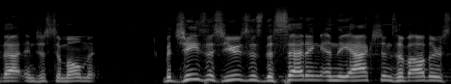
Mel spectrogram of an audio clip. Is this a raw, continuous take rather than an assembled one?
yes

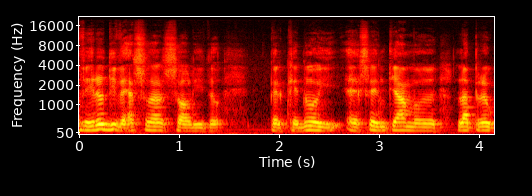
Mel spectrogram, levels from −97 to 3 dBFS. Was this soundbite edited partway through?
yes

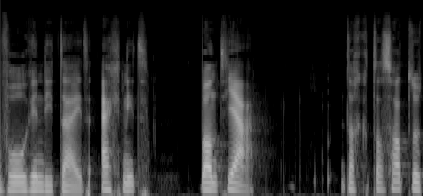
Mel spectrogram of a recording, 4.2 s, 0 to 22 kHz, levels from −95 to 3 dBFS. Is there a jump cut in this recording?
no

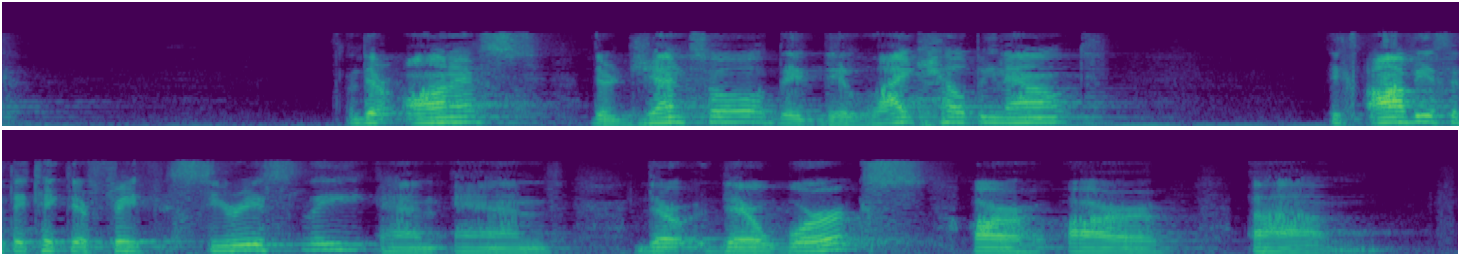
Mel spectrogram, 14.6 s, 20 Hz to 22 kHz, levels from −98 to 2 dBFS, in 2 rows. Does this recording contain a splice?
no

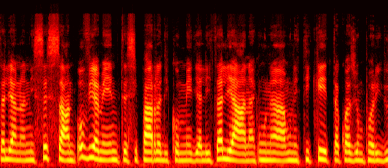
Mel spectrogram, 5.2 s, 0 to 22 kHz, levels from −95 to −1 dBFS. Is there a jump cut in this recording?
yes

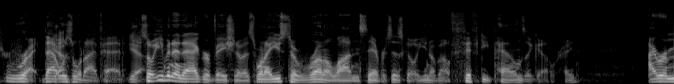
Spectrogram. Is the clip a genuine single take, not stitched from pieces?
yes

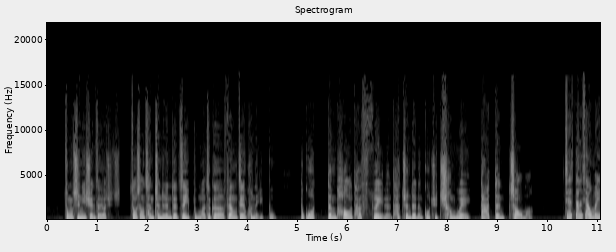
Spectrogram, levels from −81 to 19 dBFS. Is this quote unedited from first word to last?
yes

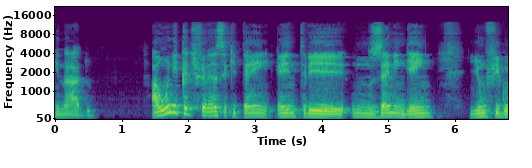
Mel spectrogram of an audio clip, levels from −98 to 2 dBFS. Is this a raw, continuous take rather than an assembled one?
no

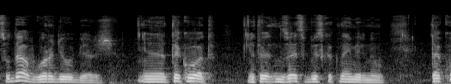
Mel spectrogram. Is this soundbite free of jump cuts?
no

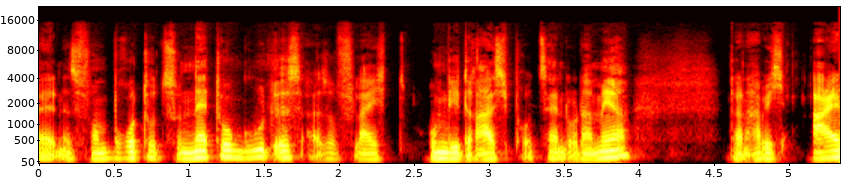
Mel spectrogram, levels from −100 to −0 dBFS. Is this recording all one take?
yes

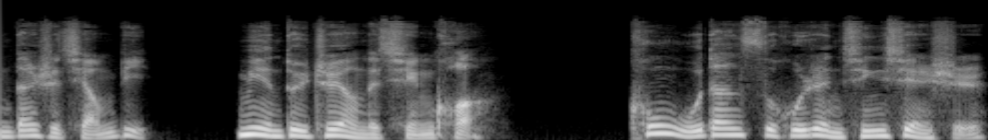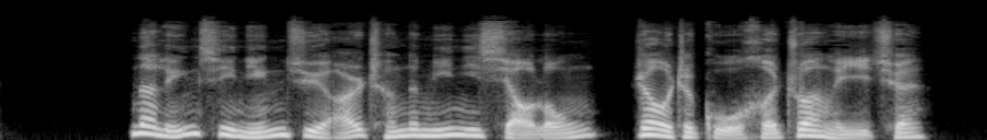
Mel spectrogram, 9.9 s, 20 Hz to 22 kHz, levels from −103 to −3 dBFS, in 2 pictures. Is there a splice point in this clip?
yes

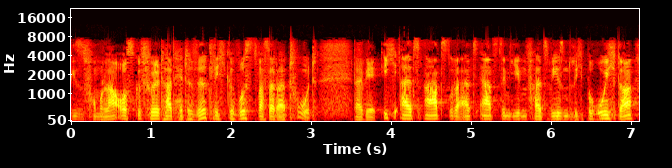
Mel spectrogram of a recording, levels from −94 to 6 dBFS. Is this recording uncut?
no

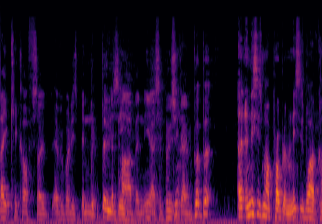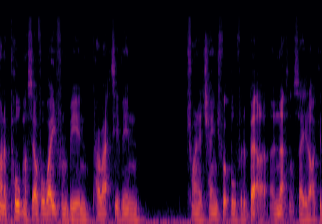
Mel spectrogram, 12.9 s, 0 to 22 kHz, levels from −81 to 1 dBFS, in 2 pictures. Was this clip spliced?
no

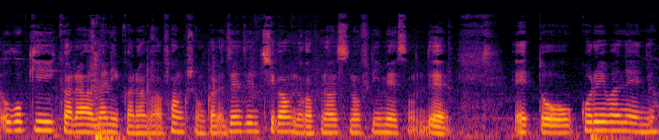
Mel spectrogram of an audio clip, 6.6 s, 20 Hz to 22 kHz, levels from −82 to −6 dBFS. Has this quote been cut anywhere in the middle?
yes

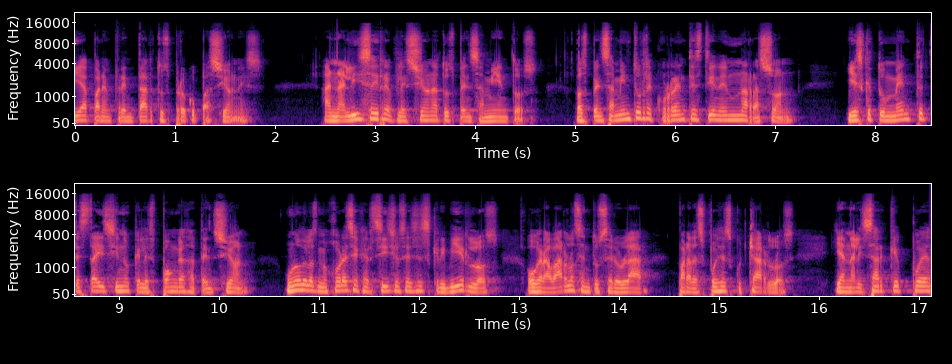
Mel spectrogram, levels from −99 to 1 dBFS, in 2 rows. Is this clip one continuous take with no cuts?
yes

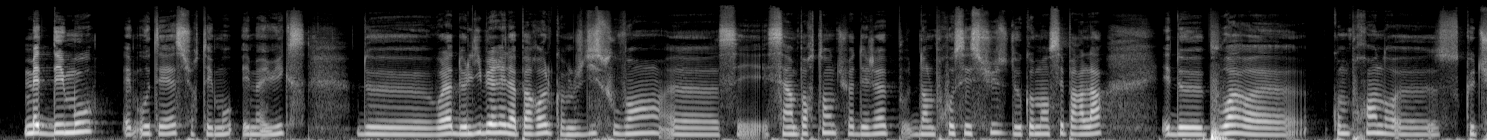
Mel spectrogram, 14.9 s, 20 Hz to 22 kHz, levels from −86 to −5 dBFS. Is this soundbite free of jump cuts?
yes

